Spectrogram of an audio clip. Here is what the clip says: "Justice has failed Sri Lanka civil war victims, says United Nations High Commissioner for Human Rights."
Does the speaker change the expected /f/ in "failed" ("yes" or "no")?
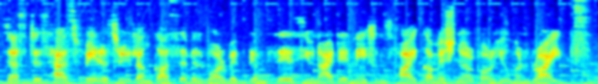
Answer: no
